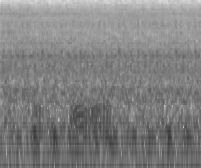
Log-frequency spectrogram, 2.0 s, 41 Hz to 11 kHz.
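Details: 2017 Ford Mustang GT 5.0 Coyote V8 idling, codes P0302/P0316, cylinder 2 misfire, cause unfound; irregular stumble, an occasional missing beat breaking the rhythm.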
